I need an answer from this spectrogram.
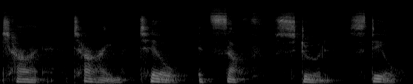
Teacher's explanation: a dental alliteration with T sounds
